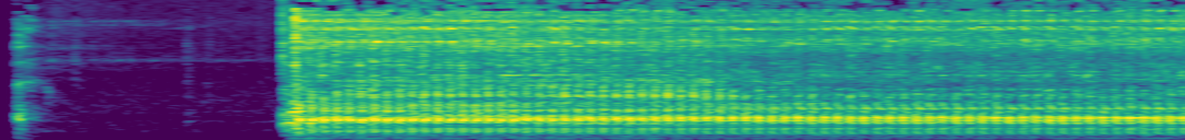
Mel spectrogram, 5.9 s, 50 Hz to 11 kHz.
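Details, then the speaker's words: Converted Briggs & Stratton compressor pump driven by a larger replacement motor (previously half horsepower): fast, even pumping chug about four beats a second, straining as pressure rises to nearly 50 psi (three bar), nearly stalling at the end. "okay well it managed nearly 50 psi which is pretty good effort you could hear at the end though that nearly stalled out three bar nearly 50 psi"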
